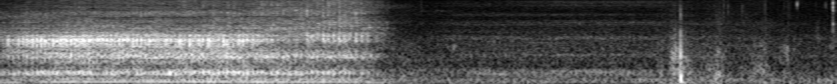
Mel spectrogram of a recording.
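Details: Snoring that begins after studying: one loud, rough, rattling snore lasting about a second and a half, followed by quiet room noise; ordinary snoring.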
